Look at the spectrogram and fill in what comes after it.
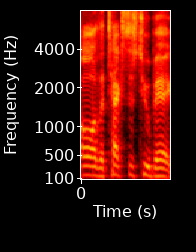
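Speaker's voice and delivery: plain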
